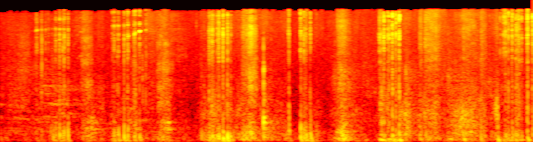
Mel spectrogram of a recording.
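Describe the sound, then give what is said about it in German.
Scissors cut the sleeves off a shirt that is being made into a bag, giving many rapid, crunchy snips in irregular bursts through the fabric. The cutting is fairly loud, with no talk. “Ich fange mal an und schneide den rechten Ärmel. Und ich schneide den linken.”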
